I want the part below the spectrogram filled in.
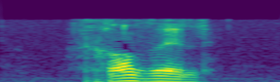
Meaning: to draw a line; to scratch
- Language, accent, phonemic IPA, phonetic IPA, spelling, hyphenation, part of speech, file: Armenian, Eastern Armenian, /χɑˈzel/, [χɑzél], խազել, խա‧զել, verb, Hy-խազել.ogg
